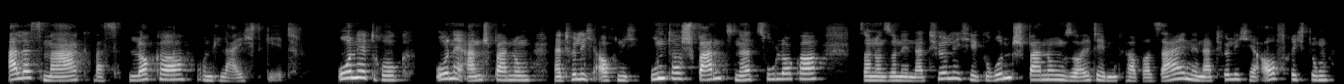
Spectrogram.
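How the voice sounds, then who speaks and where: A woman working as a voice coach and speech therapist, explaining calmly in a podcast interview and often humming along in agreement. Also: mid-range voice, dull audio. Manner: calm, explanatory, with frequent affirming hums.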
